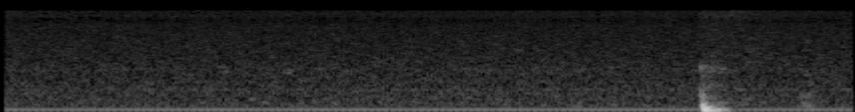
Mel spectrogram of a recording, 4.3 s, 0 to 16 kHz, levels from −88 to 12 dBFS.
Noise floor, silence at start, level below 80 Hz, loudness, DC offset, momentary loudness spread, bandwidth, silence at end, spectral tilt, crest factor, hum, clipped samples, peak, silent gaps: -49 dBFS; 3.5 s; -32 dBFS; -22 LUFS; under 0.1%; 29 LU; 11.5 kHz; 0.65 s; -8 dB/octave; 26 dB; none; under 0.1%; -2 dBFS; none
